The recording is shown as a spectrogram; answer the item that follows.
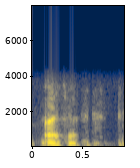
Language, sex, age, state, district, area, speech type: Kashmiri, male, 30-45, Jammu and Kashmir, Kupwara, rural, conversation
